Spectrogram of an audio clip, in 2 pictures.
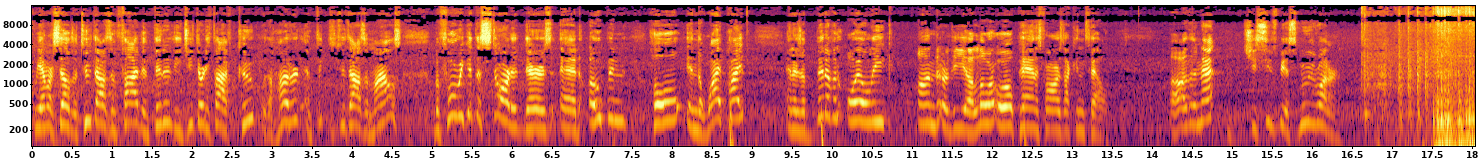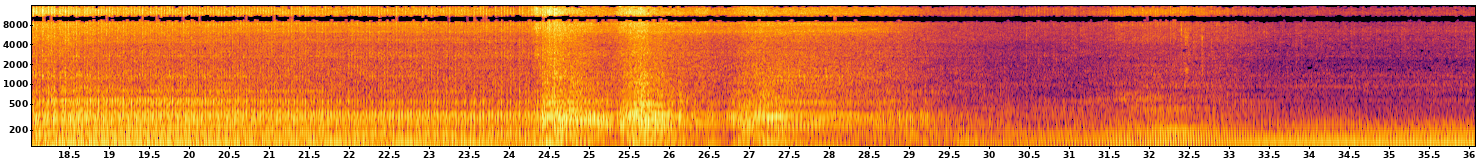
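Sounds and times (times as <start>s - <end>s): engine revving: 16.6s - 21.6s, 22.2s - 29.9s, 31.4s - 33.1s
car engine idling: 16.6s - 36.0s.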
